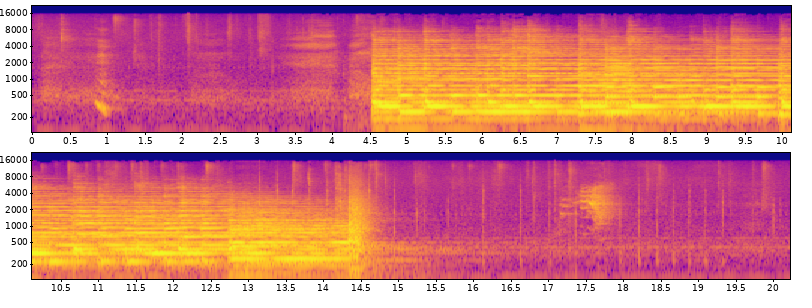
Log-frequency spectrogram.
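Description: A child playing a short, simple tune on an upright piano, chords held so the notes ring together. It starts suddenly about four and a half seconds in and stops about ten seconds later with a brief knock.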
